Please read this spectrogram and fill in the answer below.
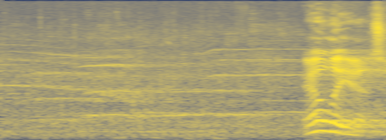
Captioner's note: students cheering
